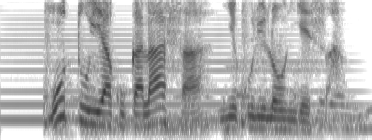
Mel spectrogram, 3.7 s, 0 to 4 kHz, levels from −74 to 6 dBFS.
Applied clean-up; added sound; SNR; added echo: none; Snare drum + Wind instrument, woodwind instrument; 16 dB; none.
